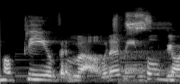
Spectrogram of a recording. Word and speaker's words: Priyavrindha: So it's pronounced as Priya Vrindha.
